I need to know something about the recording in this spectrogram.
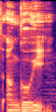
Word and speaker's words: अंगूई: और ये जो बच्चे होते हैं वो अंगूई अंगूई कह रहे थे, जिसको मैंने पिछले सीजन में अंगू की कह दिया था, तो के यहाँ पर साइलेंट है, इट्स अंगूई।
